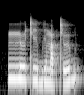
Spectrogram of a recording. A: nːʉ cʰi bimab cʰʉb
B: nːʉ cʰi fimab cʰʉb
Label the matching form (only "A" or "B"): A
